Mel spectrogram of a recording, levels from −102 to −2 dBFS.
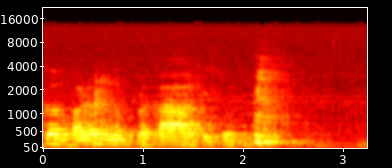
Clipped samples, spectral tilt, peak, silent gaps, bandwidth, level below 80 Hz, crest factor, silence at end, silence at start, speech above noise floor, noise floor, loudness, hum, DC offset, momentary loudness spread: under 0.1%; -8 dB/octave; -6 dBFS; none; 13.5 kHz; -54 dBFS; 14 dB; 0.6 s; 0 s; 28 dB; -47 dBFS; -20 LUFS; none; under 0.1%; 10 LU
